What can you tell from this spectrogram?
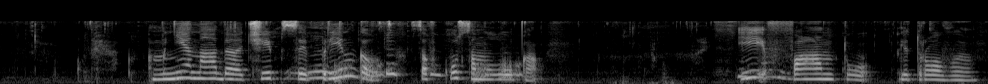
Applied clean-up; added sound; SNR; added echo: none; Glass; 12 dB; none.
